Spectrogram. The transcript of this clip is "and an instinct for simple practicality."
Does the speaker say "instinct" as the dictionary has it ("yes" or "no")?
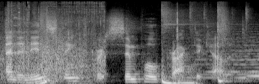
yes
